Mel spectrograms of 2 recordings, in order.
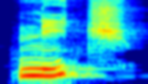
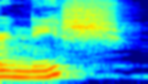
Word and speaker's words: niche: Is it niche or niche? Actually, both. You can pronounce it like niche and niche. I love niche more.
